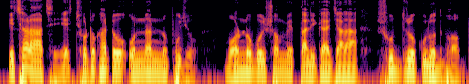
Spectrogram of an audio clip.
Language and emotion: Bengali, neutral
